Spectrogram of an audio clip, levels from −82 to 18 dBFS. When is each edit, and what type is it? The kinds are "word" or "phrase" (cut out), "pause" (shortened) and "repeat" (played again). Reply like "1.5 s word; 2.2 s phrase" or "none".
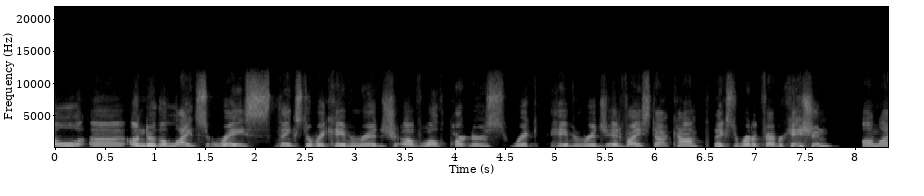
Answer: none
